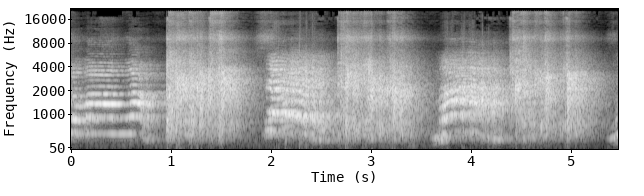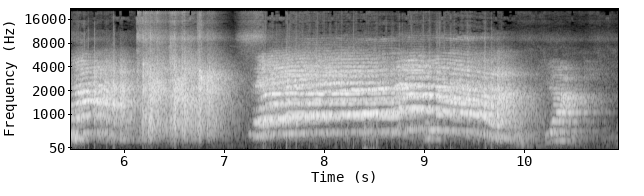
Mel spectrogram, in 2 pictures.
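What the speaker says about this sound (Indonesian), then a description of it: "Tepuk semangat." A classroom of children performs a rhythmic 'tepuk semangat' spirit clap, bursts of clapping alternating with loud chanting and a teacher's voice, close and energetic throughout.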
